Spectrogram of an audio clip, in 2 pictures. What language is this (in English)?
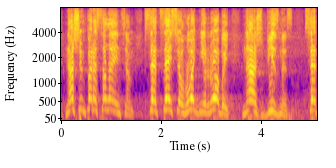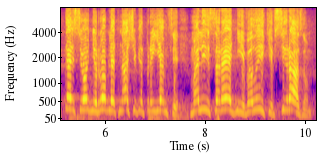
Ukrainian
